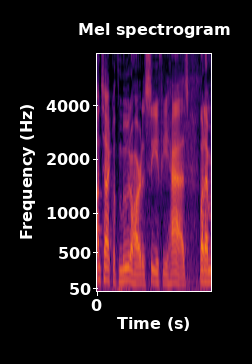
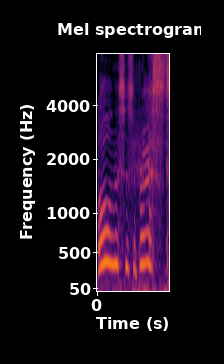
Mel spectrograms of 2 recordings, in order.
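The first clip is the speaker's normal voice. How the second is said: put-on very high, slow, drawn-out girly voice. Suggesting how a male character could say it: girly voice. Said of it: "say in a girly voice".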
